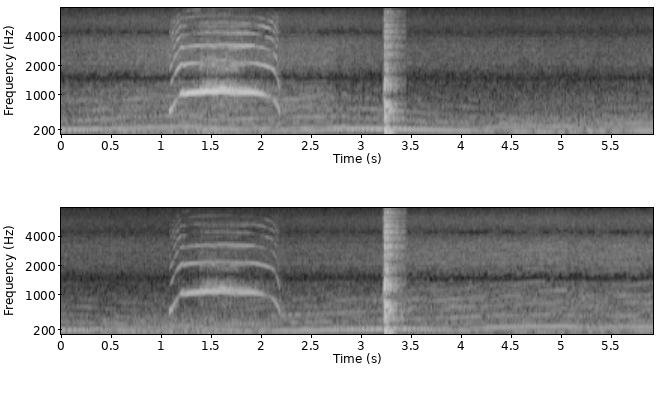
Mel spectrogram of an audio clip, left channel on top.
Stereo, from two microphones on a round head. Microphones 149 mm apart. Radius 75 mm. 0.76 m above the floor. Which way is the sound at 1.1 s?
50° left (ahead or behind).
